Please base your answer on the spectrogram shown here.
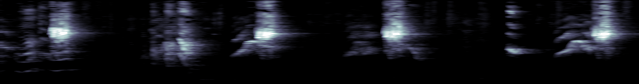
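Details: Harsh, grating squawks from sibling male cockatiels kept as pets, sitting with their chicks in the sunlight; five loud rasping calls, each about half a second long, repeat roughly once a second in a quiet room.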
